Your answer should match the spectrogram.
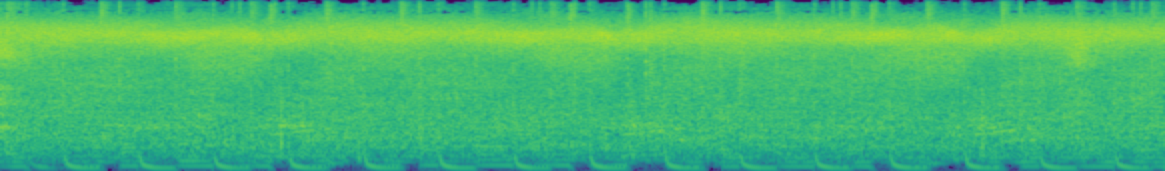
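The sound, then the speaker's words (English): A rowing machine's loose or worn seat rollers rumble noisily, with steady low thudding pulses repeating under a constant loud whooshing rush of air, no voices. “My rollers are loose or worn or something.”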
